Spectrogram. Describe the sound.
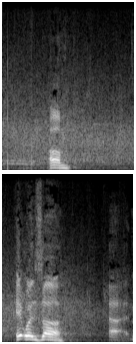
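A crowd claps steadily in a dense, even patter that runs the whole time, while voices call out in a few short bursts over the top, applauding a pastor and the message he brought on a Sunday.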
